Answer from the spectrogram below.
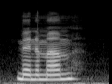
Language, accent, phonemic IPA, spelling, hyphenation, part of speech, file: English, General American, /ˈmɪnəməm/, minimum, min‧i‧mum, noun / adjective, En-us-minimum.ogg
- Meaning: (noun) 1. The lowest limit 2. The smallest amount 3. A period of minimum brightness or energy intensity (of a star) 4. A lower bound of a set which is also an element of that set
